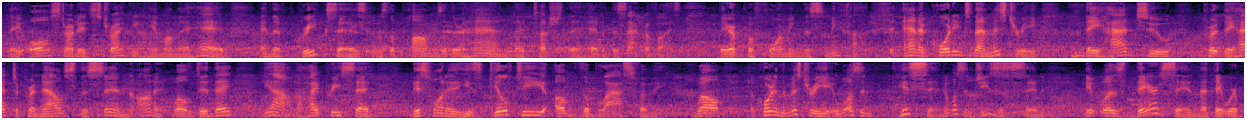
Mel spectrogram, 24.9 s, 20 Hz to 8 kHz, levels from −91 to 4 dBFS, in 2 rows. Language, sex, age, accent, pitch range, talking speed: English, male, 50-69, American, 125-165 Hz, 200 wpm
